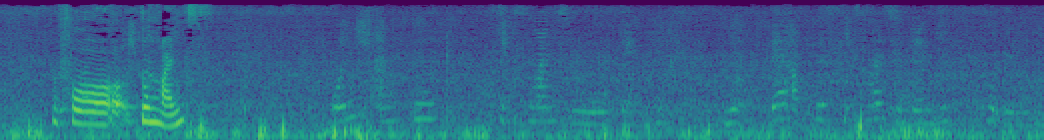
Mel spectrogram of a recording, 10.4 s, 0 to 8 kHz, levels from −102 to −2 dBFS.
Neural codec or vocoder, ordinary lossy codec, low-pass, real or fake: codec, 44.1 kHz, 7.8 kbps, Pupu-Codec; MP3, 32 kbps; 7.2 kHz; fake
